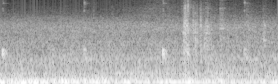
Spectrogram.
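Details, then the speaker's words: Lamborghini Gallardo with a rough idle that keeps getting worse: uneven, lumpy idle with a low throbbing rumble that wavers, physically shakes the car and sounds close to stalling. Cause unknown, and it ran better after a restart. "The fact it's actually physically shaking the car right now. Oh, oh my god. Oh, it's dying."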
